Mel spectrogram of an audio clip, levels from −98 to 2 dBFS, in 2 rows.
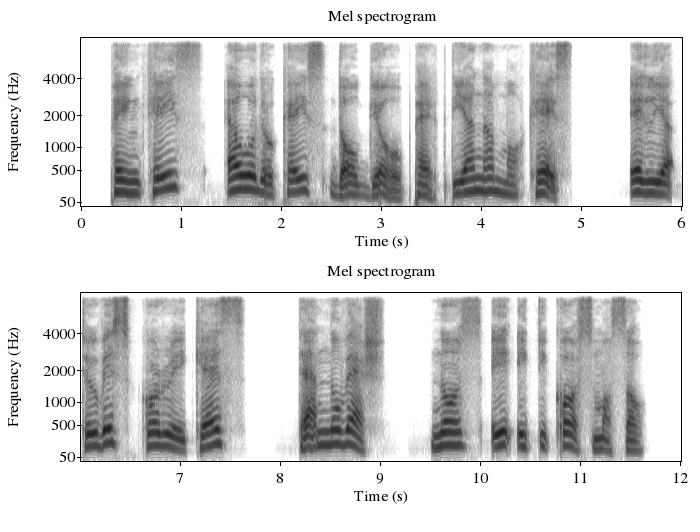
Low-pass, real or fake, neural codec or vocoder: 7.2 kHz; fake; codec, 16 kHz in and 24 kHz out, 0.4 kbps, LongCat-Audio-Codec, two codebook decoder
